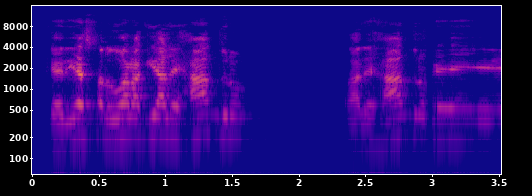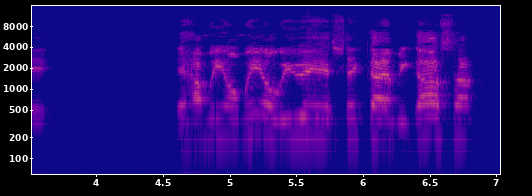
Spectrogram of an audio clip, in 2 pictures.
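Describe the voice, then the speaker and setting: Speaking in a raised, projected voice with a Cuban accent, a man talks at a fairly slow pace with long, frequent pauses, a high pitch, a bright, sharp tone and fairly even intonation. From Havana, Cuba. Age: 30s. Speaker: interviewee sharing health story. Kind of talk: testimony. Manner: halting.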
